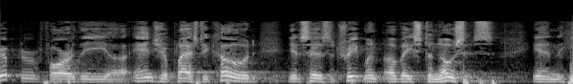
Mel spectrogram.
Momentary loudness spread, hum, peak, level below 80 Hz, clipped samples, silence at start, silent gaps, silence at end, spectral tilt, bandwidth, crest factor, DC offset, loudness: 9 LU; none; 0 dBFS; -36 dBFS; under 0.1%; 0 s; none; 0 s; -4.5 dB/octave; 8 kHz; 16 dB; under 0.1%; -16 LUFS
